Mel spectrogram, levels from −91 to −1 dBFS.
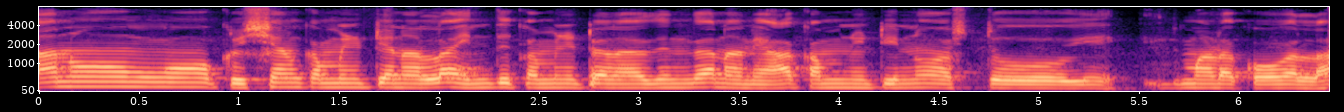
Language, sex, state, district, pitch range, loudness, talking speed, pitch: Kannada, male, Karnataka, Shimoga, 135-155 Hz, -14 LUFS, 140 wpm, 140 Hz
